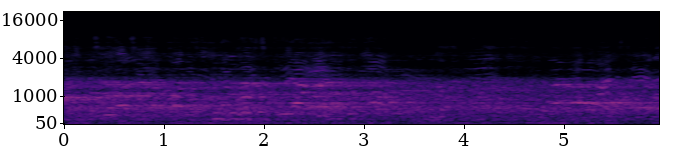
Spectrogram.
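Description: A large crowd murmurs and chatters throughout a big echoing arena.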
